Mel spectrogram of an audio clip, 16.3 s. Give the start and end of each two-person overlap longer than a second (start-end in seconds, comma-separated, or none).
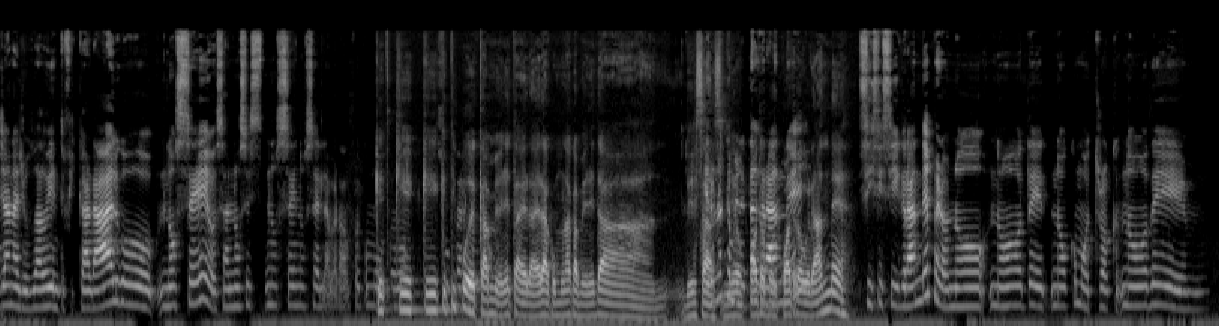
5.0-6.6, 9.4-10.9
